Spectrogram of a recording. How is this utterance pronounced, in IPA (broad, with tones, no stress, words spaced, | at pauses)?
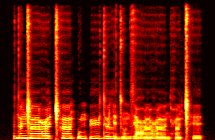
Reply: dœ̃˦ŋ͡ǀœ̃ː˦ʕø˦ǀʰœ̃ː˦ k͡pu˧ŋʔyː˦dø˧ lɪ˧d͡zũ˧nzɪ˧ ʕœ̃˨˦ʕœ̃ː˨nħœ̃˧ ǀʰɪ˧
